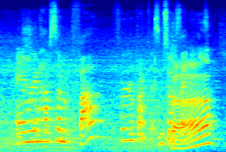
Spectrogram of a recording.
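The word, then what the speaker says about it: phở: Pho.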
